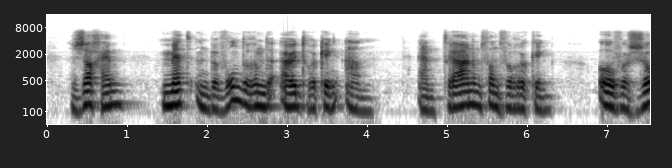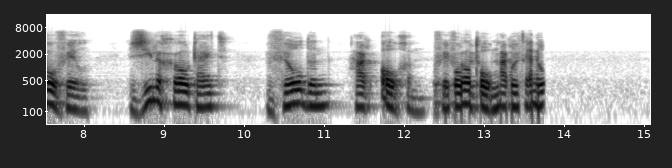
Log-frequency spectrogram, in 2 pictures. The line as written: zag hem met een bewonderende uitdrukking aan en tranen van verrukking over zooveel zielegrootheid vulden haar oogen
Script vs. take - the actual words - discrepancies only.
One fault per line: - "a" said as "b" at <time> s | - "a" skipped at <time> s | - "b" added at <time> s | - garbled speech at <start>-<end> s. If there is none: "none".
- garbled speech at 12.4-13.8 s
